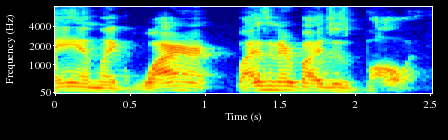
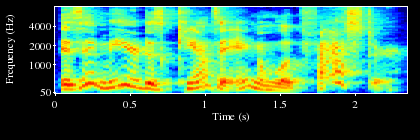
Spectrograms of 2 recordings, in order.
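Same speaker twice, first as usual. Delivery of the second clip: hyped fan voice; 8 semitones higher than usual. Retold or imitated. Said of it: "people in the comments on my tweet were like".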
